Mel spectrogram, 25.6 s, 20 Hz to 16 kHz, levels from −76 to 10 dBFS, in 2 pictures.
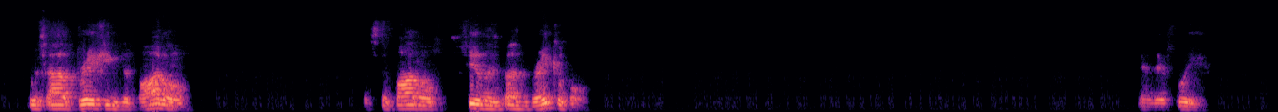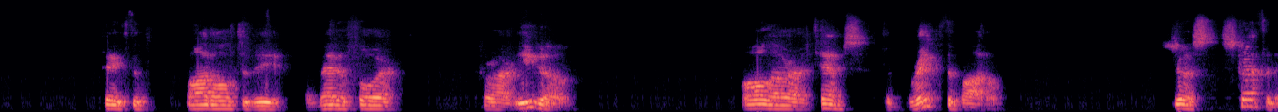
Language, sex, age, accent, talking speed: English, male, 60-79, American, 75 wpm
